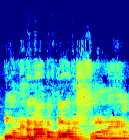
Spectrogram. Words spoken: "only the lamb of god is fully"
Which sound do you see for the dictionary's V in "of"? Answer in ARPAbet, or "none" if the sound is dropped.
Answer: V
